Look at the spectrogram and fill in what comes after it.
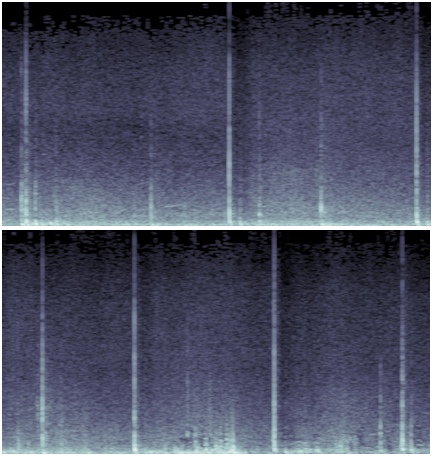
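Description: Aerial fireworks bursting, a string of sharp bangs about once a second over a steady low rumble.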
